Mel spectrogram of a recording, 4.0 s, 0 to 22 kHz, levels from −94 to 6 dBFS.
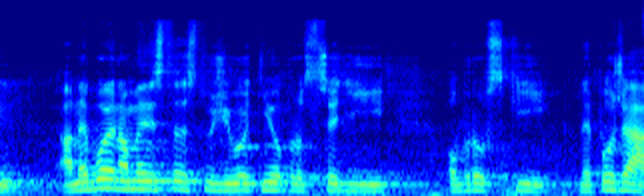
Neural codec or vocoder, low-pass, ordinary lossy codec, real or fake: autoencoder, 48 kHz, 128 numbers a frame, DAC-VAE, trained on Japanese speech; 14.4 kHz; MP3, 96 kbps; fake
